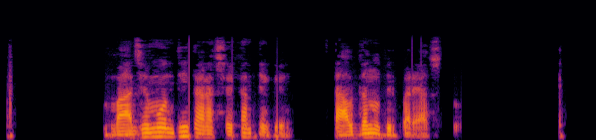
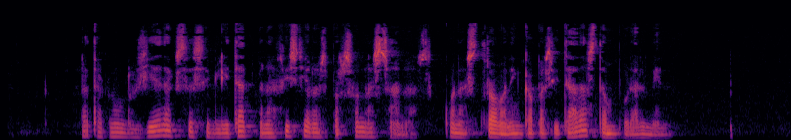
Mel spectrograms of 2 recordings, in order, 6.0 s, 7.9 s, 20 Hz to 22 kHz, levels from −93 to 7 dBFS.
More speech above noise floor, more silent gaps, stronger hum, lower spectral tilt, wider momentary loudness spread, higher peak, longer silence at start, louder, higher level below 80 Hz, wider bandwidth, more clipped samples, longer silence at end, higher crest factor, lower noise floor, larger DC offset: first, over 70 dB vs 37 dB; first, 0.17-1.03 s, 3.02-3.34 s, 4.42-4.53 s, 4.62-5.58 s vs none; neither; first, -8 dB/octave vs -2.5 dB/octave; first, 17 LU vs 12 LU; first, -2 dBFS vs -20 dBFS; second, 0.05 s vs 0.8 s; first, -21 LUFS vs -38 LUFS; first, -56 dBFS vs -84 dBFS; second, 7.2 kHz vs 11.5 kHz; neither; second, 0.35 s vs 1.2 s; about the same, 20 dB vs 22 dB; first, under -90 dBFS vs -77 dBFS; neither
